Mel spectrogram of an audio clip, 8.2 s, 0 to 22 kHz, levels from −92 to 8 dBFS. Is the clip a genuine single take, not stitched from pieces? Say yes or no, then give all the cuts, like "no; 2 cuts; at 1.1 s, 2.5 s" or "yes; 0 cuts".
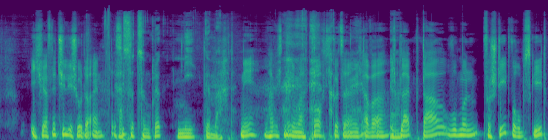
no; 2 cuts; at 5.9 s, 7.3 s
